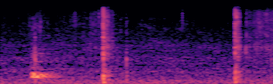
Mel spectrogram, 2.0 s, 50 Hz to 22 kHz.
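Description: Two faint, sharp clicks about a second apart: the small plastic parts of a 3D-printed scale-model trailer's tailgate and claw locks being handled and knocking together.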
